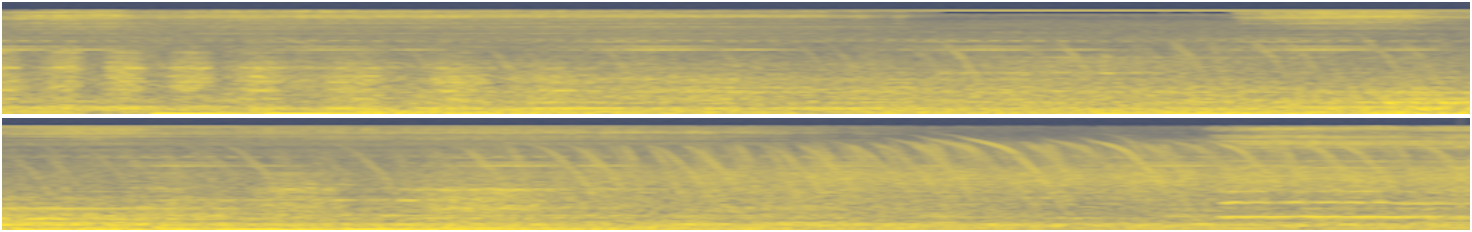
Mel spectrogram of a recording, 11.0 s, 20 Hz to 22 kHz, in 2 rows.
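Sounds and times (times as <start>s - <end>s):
low rumble: 0.0s - 9.4s
held low drone: 0.0s - 11.0s
deep low boom: 0.6s - 3.5s.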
